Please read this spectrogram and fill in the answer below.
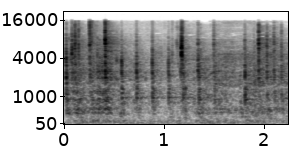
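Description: A paintbrush working acrylic paint: a quick, irregular run of small dry ticks and taps as the brush dabs and scrubs.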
